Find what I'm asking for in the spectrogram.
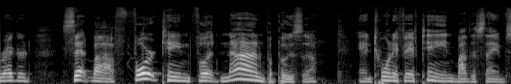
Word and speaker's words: pupusa: They've got a world record for an 18-foot pupusa. Make sure you say that right. Pupusa.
